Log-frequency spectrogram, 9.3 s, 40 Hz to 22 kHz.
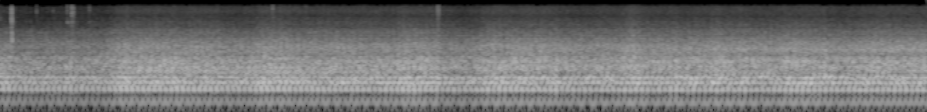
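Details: Honda Harmony 215 mower after a third carb cleaning (idle mixture screw broke, port uncleaned), running warm: steady, even hum with no surging or misfire, running smoothly.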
